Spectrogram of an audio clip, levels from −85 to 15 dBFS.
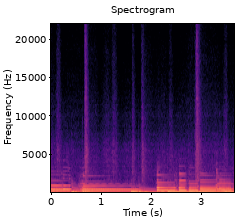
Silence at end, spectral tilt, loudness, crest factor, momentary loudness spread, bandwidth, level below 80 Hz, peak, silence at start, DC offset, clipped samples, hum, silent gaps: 0 s; -9 dB/octave; -13 LUFS; 12 dB; 7 LU; 12.5 kHz; -18 dBFS; 0 dBFS; 0 s; under 0.1%; under 0.1%; none; none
